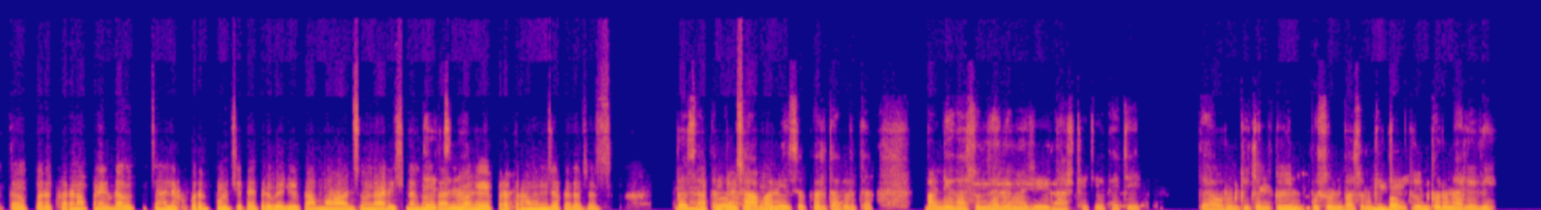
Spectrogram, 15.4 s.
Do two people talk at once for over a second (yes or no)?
no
